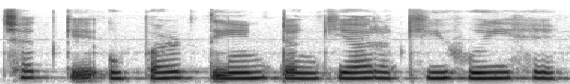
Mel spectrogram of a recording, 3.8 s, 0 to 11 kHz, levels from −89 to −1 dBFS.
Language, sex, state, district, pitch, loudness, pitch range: Hindi, female, Uttar Pradesh, Lucknow, 235 Hz, -14 LUFS, 230-240 Hz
